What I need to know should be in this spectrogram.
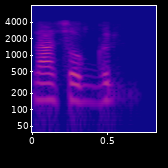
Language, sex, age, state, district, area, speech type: Goan Konkani, male, 30-45, Goa, Canacona, rural, conversation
